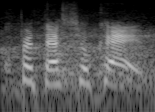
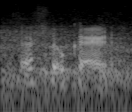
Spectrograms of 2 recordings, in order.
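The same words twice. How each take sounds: First: Said in the usual way. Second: Murmured much softer and lower, as if to herself; soft reassuring repeat. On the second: Real, not acted. Telling the audience it's fine, softly and much lower. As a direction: let it fall away to a quiet reassurance.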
